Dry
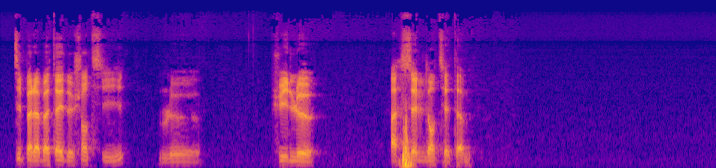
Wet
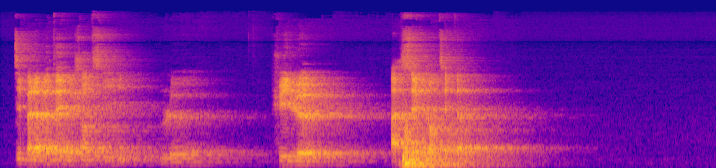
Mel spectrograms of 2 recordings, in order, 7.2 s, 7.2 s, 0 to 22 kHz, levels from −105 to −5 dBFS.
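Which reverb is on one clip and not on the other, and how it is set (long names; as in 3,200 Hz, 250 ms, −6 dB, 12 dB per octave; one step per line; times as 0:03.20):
dense smooth reverb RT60 1.6 s, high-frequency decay 0.5×, DRR −2 dB
level +1 dB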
